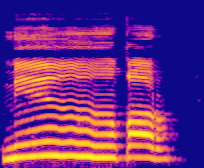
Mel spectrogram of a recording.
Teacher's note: jadi ikhfa hakiki dengan 2 harakat, bawa ke sisi huruf qaf.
